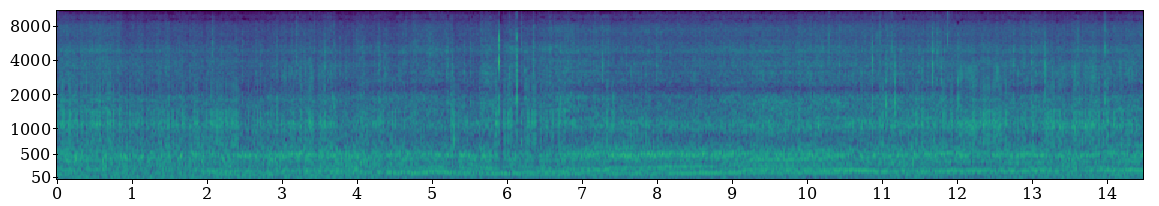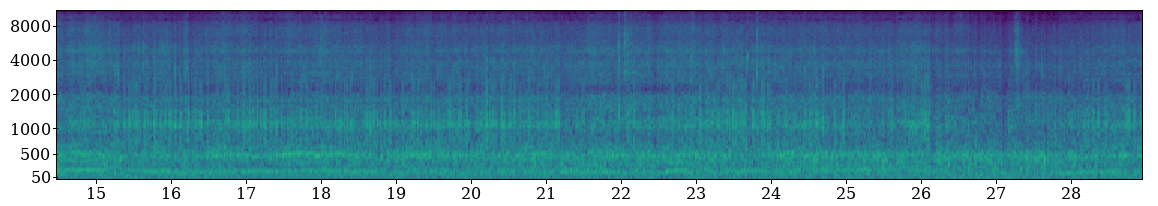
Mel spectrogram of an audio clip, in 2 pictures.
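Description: Dirt-track race car's engine running hard, heard from inside the stripped-out cabin, its pitch stepping up and down several times as the throttle is lifted and reapplied through the turns.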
